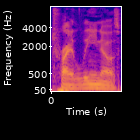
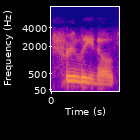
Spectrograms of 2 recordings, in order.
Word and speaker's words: Trilinos: for a number of months now calling it trilinos but i guess that's not actually the correct way it's pronounced how is the package actually pronounced uh we tend to say truly notes but certainly there are others who pronounce it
